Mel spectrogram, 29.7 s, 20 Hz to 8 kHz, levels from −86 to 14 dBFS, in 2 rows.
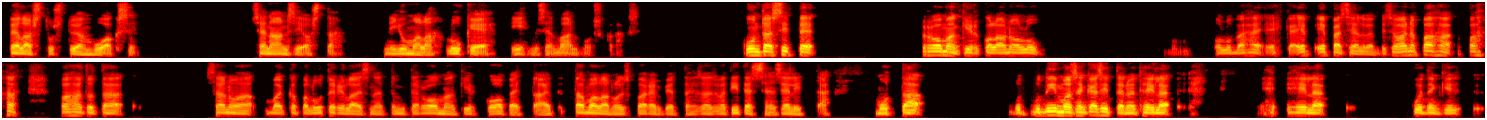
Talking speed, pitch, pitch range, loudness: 115 wpm, 115 Hz, 95-130 Hz, -22 LUFS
